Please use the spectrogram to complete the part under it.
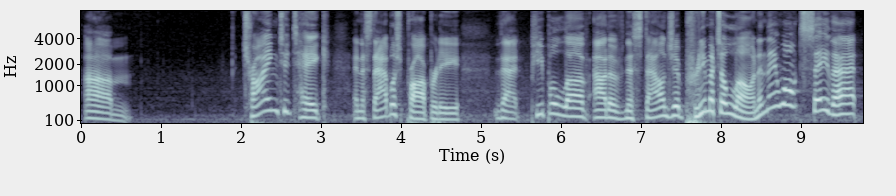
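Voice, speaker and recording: A man giving an unscripted, casual review, blunt, profane and opinionated, often halting, digressing and trailing off mid-sentence. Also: on the high side, big pitch swings, fairly bright tone, dry recording. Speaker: visual novel reviewer.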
